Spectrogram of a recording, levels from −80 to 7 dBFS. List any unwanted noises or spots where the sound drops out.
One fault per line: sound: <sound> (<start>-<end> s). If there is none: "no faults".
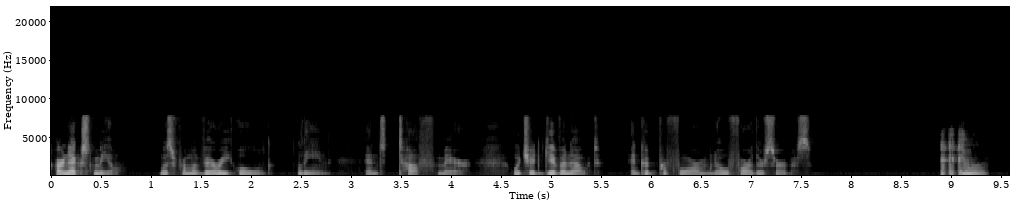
sound: throat clearing (8.9-9.4 s)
